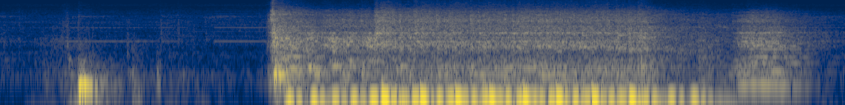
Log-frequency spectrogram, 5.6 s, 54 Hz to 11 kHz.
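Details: 1984 Porsche 944 sitting a couple of years: quiet click, then starter churns steadily about three seconds without catching; crank no-start, bad gas damaging injectors or injectors not firing suspected.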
